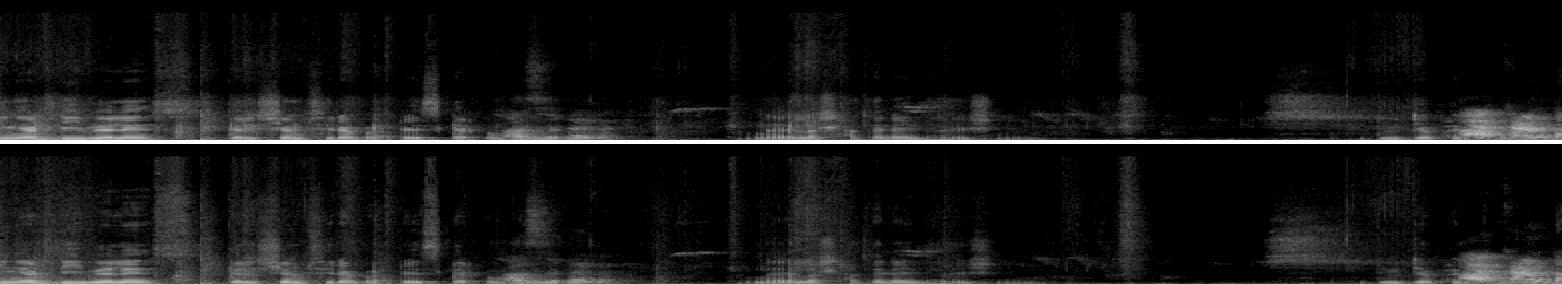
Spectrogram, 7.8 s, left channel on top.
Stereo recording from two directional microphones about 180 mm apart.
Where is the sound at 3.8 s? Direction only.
5° right (ahead or behind).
